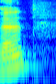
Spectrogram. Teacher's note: H harfinin boğazımızın en altından çıkıyordu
